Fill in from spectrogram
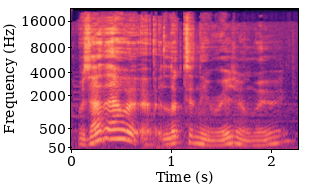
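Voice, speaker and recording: A man's voice: mid-range voice, big pitch swings, quick pace, a little mellow, soft background music. A man animating at his computer, talking to himself in a rambling, fretful way with many restarts. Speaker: animator and video creator. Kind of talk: casual self-talk while working.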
